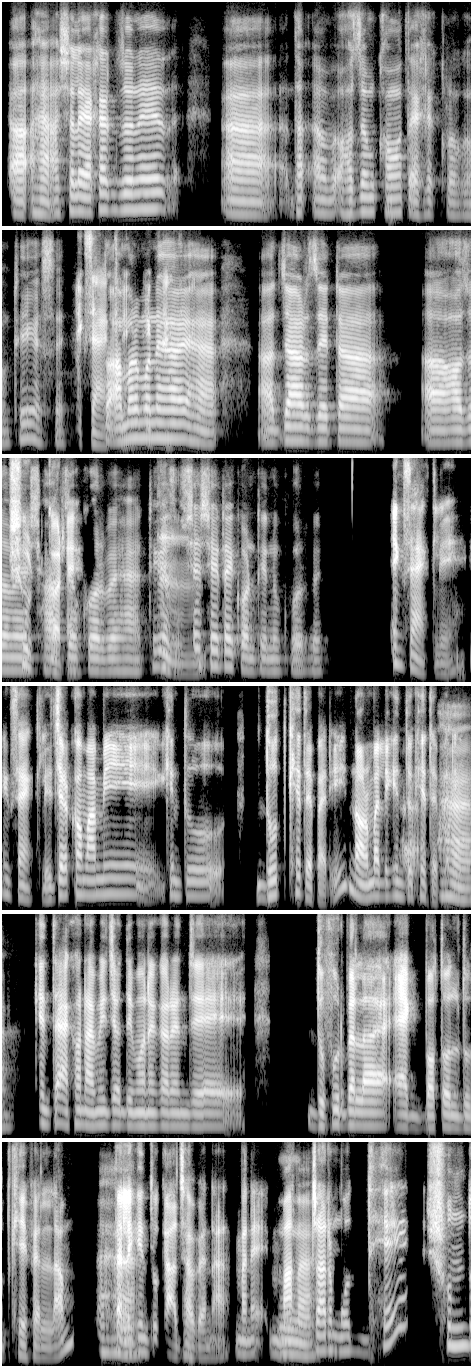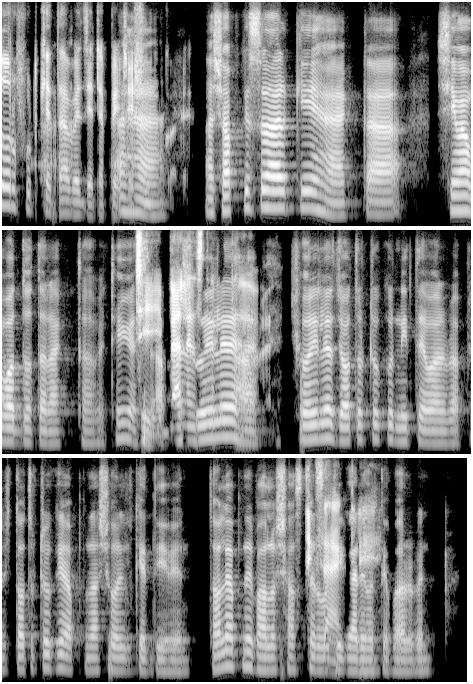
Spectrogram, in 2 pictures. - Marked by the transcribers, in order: tapping; in English: "কন্টিনিউ"; "দুপুরবেলা" said as "দুফুরবেলা"; "শরীরে" said as "শরীলে"; other background noise; in English: "ব্যালেন্স"; "শরীরে" said as "শরীলে"; "শরীরকে" said as "শরীলকে"
- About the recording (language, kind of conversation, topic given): Bengali, unstructured, তোমার মতে ভালো স্বাস্থ্য বজায় রাখতে কোন ধরনের খাবার সবচেয়ে ভালো?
